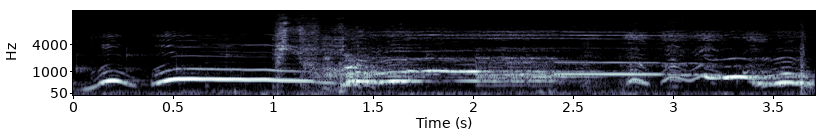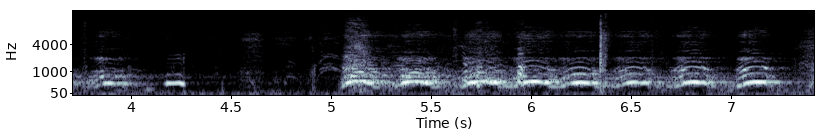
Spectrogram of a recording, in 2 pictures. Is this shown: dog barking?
yes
